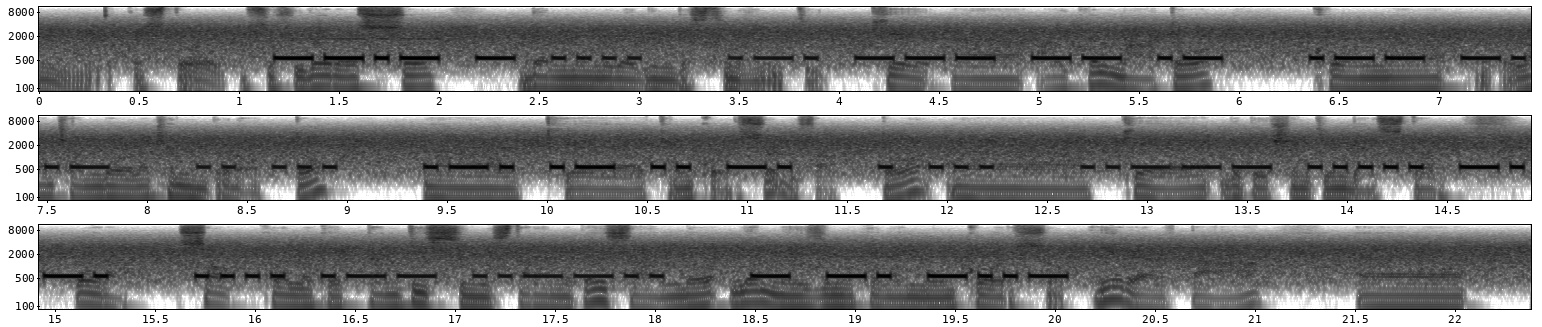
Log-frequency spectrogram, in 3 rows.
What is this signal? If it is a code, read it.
Morse code, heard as a keyed tone, machine-sent, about 19 wpm, 570 Hz, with radio static, fading and speech in Italian. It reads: QTH ROMA WX IS RAIN ES 25C HW? TNX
